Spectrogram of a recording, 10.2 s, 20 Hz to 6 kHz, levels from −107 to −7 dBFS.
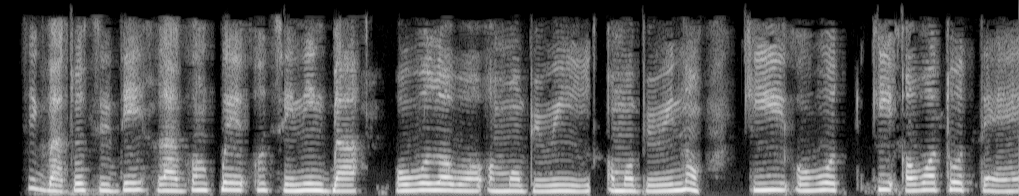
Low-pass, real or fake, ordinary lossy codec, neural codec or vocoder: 5.4 kHz; real; AAC, 24 kbps; none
